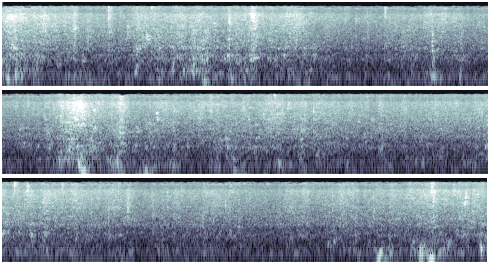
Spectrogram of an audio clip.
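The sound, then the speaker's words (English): Steady rain falls in the morning in a continuous, even hiss with no voices, its texture swelling briefly a few times, including one louder gust-like surge partway through. “Cleansing rain this morning.”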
